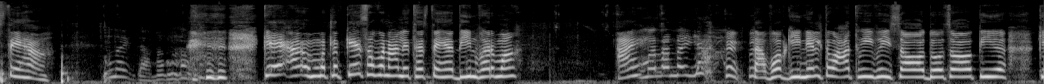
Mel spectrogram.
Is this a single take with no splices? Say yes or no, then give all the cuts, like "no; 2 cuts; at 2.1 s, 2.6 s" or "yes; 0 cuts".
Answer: yes; 0 cuts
